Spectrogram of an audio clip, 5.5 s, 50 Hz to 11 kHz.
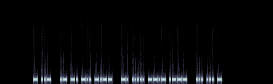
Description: Morse code, heard as a keyed tone, about 42 wpm, 700 Hz. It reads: TU ANDY N5QJ SST
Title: K1USN SST QSO Practice - 45wpm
